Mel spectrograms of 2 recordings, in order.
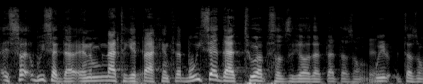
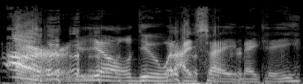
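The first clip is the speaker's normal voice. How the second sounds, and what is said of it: Pirate voice. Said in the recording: “doing a pirate voice”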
